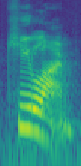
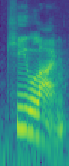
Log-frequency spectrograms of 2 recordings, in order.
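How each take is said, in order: The two takes are said the same way.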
